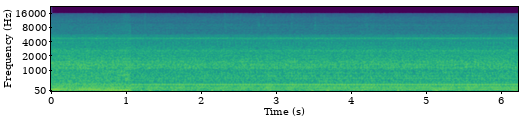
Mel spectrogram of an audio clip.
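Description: A screwdriver scrapes on a metal screw.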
